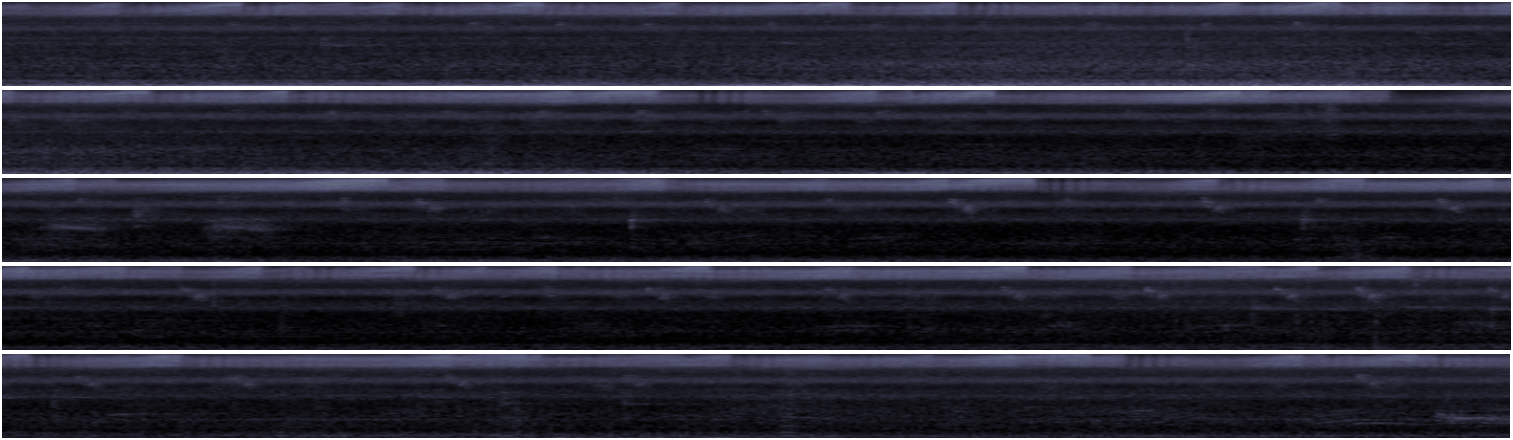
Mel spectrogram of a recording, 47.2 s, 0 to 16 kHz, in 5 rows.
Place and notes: {"title": "Livadia, Andros, Greece - Church square at midday", "date": "2019-07-02 13:00:00", "description": "In the small square in front of the church, right by the road that ascends through the village. It is very quiet - only occasional cars and motorbikes pass by.", "latitude": "37.82", "longitude": "24.93", "altitude": "59", "timezone": "Europe/Athens"}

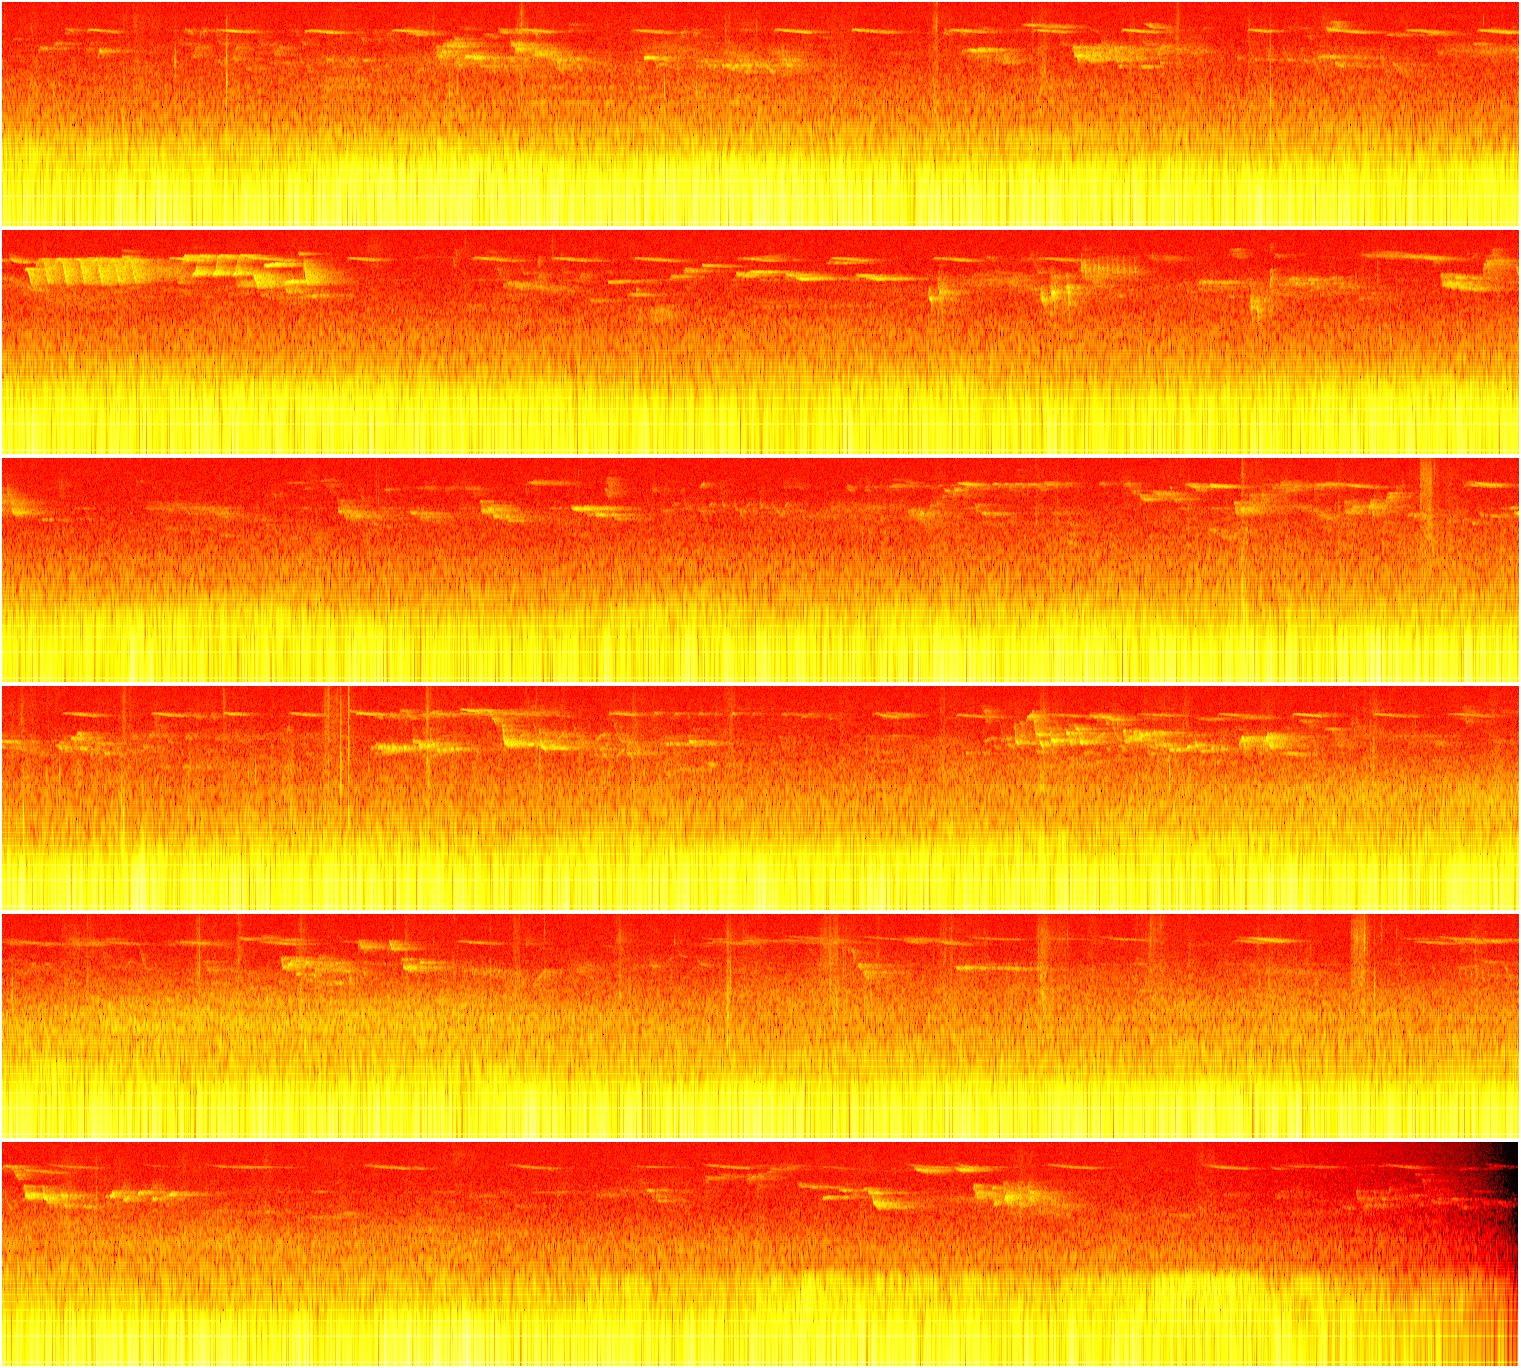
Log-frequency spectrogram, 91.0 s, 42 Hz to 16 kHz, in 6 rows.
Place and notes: {"title": "Wald im Aufstieg zum Stierenberg", "date": "2011-06-12 12:50:00", "description": "Waldgeräusche im Aufstieg zum Stierenberg", "latitude": "47.39", "longitude": "7.63", "altitude": "873", "timezone": "Europe/Zurich"}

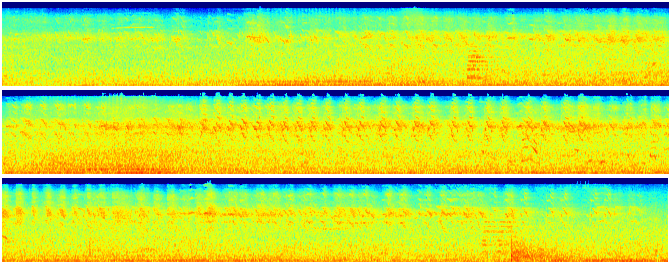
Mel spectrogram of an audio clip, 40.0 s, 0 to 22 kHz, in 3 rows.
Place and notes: {"title": "Jeanne d'Arc, Toulouse, France - Bird City", "date": "2021-11-20 17:23:00", "description": "Bird, City, Trafic, Car, Road, People Talk\ncaptation : Zoom h4n", "latitude": "43.61", "longitude": "1.45", "altitude": "151", "timezone": "Europe/Paris"}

